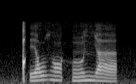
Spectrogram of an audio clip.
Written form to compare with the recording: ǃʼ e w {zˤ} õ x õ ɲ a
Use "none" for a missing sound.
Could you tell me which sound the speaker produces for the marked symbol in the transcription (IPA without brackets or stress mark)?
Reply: zˤ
